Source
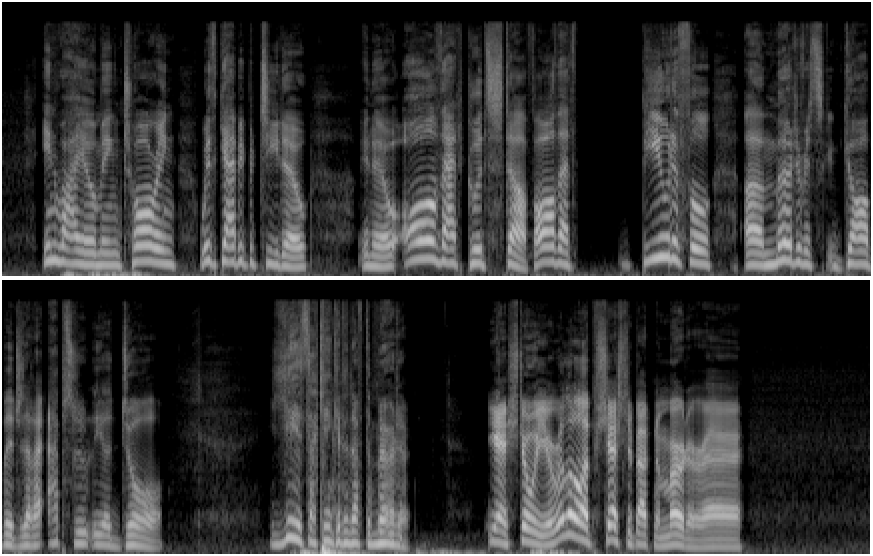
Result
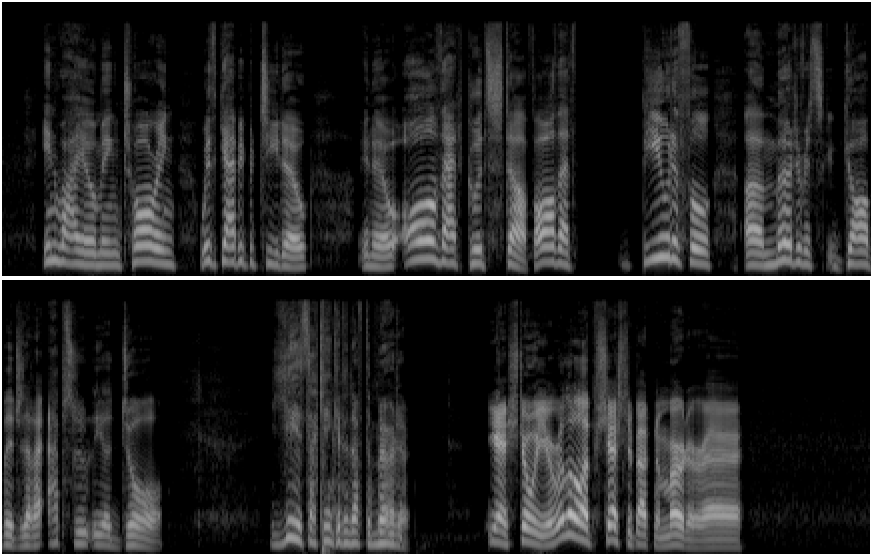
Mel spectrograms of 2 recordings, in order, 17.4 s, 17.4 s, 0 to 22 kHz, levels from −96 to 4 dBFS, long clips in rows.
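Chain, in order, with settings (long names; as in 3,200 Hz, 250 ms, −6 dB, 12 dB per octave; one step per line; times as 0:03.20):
high-pass filter 280 Hz 12 dB per octave
level −8.5 dB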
